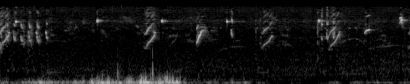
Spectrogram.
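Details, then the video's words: Saffron finch giving sharp, high chirps that slur downward, scattered through the clip, with a burst of low rumbling noise near the start. "canário da terra fazendo barulho"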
